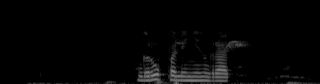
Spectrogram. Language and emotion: Russian, neutral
